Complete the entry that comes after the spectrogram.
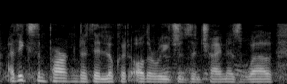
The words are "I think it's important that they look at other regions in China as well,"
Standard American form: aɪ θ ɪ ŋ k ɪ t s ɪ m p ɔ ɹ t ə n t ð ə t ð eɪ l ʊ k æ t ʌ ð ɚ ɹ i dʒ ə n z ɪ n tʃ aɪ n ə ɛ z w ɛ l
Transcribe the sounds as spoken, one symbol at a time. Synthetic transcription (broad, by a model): aɪ θ ɪ ŋ k ɪ t s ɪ m p ɔ ɹ t n ð ə t ð eɪ l ʊ k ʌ t ʌ ð ɚ ɹ i dʒ ə n z ɪ n tʃ aɪ n ə z w ɛ l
